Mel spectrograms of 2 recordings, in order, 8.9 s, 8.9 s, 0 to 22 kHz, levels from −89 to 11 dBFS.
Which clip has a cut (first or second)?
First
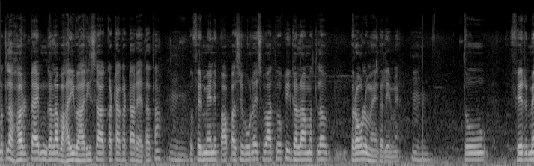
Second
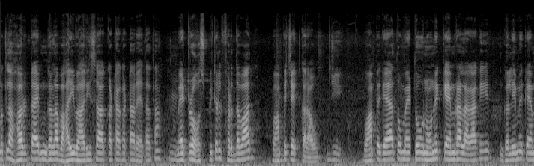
second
